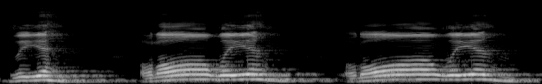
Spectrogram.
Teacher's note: আয়াতের শেষে গোলতা আসলে তা হা সাকিনে পরিণত হয়।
